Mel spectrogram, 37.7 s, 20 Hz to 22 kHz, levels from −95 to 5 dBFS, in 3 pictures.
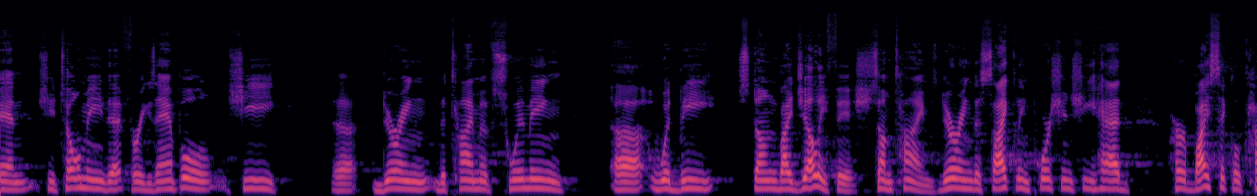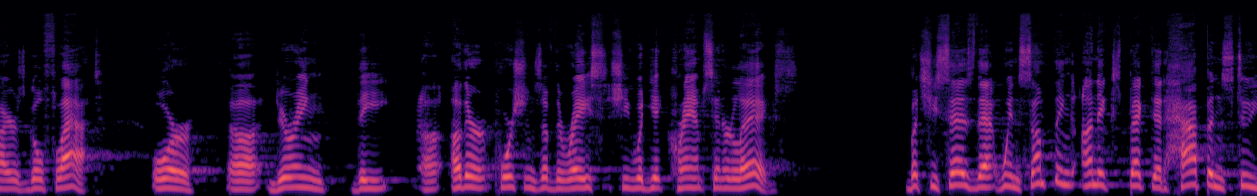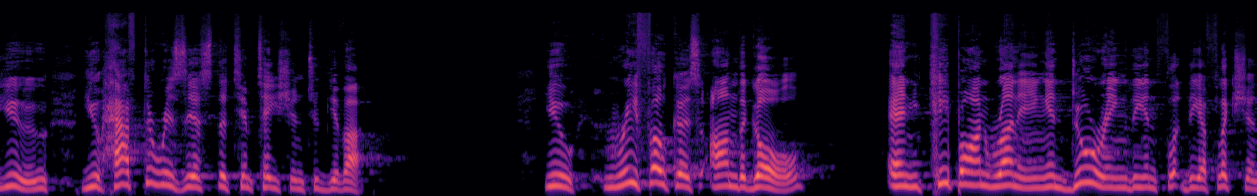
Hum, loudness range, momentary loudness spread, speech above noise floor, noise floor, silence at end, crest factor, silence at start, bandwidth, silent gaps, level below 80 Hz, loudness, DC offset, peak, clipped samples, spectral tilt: none; 8 LU; 13 LU; over 54 dB; under -90 dBFS; 0 s; 24 dB; 0 s; 16.5 kHz; 3.00-3.30 s, 5.84-6.06 s, 11.63-11.67 s, 20.78-21.61 s, 29.29-30.30 s, 30.50-30.56 s, 33.49-33.94 s; under -90 dBFS; -37 LUFS; under 0.1%; -14 dBFS; under 0.1%; -5.5 dB/octave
